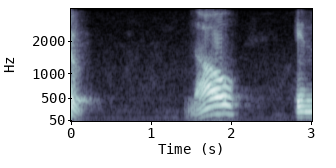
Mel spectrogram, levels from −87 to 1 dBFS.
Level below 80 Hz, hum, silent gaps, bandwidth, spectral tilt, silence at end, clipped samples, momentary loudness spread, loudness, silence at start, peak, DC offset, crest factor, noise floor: -52 dBFS; 50 Hz at -50 dBFS; none; 4 kHz; -10.5 dB/octave; 0 s; under 0.1%; 22 LU; -12 LUFS; 0 s; 0 dBFS; under 0.1%; 16 dB; -54 dBFS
